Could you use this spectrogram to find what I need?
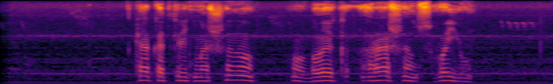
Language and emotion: Russian, neutral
